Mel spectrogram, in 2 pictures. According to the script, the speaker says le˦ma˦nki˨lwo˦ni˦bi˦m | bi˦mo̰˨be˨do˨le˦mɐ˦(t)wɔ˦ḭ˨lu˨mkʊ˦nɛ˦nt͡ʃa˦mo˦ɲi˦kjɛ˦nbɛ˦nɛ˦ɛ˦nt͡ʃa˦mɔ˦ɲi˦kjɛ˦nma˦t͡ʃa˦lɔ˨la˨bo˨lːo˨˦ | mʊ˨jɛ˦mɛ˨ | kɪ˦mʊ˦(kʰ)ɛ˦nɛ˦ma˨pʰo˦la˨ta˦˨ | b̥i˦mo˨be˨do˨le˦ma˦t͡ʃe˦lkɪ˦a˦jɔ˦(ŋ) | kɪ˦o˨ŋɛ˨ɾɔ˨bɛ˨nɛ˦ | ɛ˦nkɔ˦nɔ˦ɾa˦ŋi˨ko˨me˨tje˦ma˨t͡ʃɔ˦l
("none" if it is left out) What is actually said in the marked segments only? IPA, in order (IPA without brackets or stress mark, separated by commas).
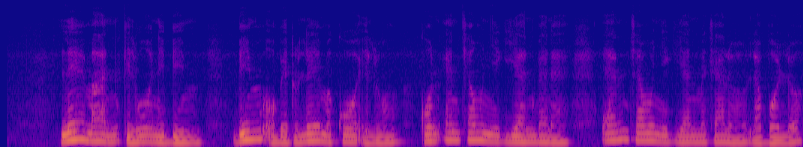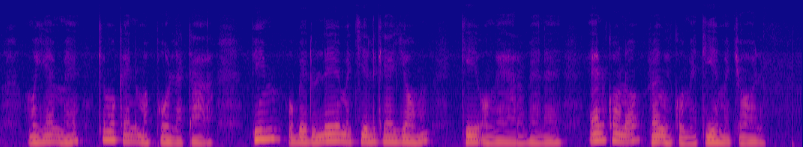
k, k, m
